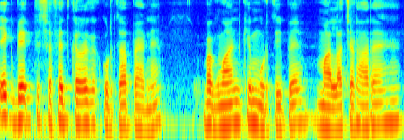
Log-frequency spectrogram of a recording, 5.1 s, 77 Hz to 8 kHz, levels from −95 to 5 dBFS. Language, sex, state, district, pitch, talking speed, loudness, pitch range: Hindi, male, Uttar Pradesh, Lucknow, 135 Hz, 180 wpm, -18 LUFS, 125-145 Hz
